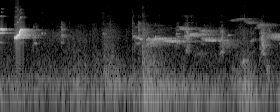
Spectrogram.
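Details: Ruby-throated bulbul kept in a private aviary: one loud, slurred whistle at the start, then softer scattered warbled phrases after a pause, with faint low rustling beneath.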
